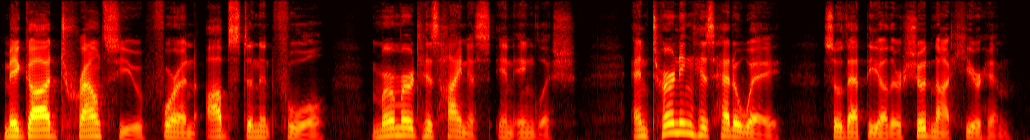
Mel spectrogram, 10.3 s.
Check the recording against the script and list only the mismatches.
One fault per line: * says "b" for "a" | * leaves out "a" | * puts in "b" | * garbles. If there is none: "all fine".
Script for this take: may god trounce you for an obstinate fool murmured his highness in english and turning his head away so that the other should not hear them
* says "him" for "them"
